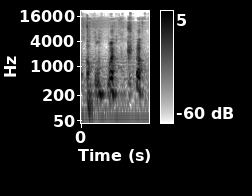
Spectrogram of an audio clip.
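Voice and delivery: whispered laugh; soft unvoiced laughing gasp; breathless laughing. Real, not acted. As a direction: laugh it out almost silently. Laughing over cat with bread.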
